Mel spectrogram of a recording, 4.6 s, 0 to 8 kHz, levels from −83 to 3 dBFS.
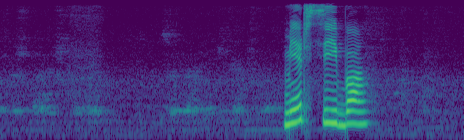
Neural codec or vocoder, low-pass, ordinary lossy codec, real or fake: none; 7.2 kHz; none; real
